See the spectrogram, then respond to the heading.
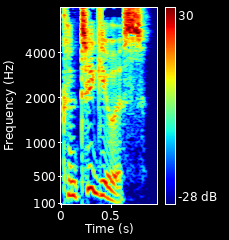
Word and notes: contiguous: British English

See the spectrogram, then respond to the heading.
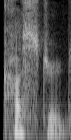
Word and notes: custard: American English

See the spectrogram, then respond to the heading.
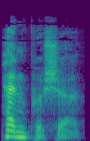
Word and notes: pen pusher: British English

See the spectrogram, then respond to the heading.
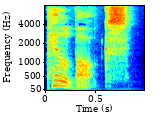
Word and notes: pillbox: British English

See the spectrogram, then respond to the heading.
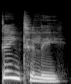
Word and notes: daintily: British English

